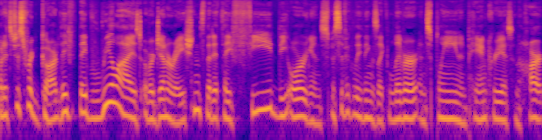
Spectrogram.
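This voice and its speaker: Here is a man with an ordinary speaking voice, fairly high in pitch with ordinary pitch variation. The recording is very clean, with a silent background. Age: 40s. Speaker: medical doctor and diet advocate. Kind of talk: casual chat.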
